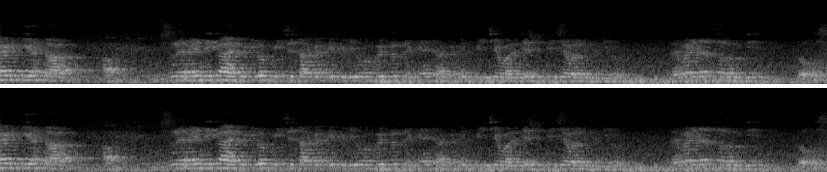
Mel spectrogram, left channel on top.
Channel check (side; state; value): right; noise; rumble, 14 dB below the sound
